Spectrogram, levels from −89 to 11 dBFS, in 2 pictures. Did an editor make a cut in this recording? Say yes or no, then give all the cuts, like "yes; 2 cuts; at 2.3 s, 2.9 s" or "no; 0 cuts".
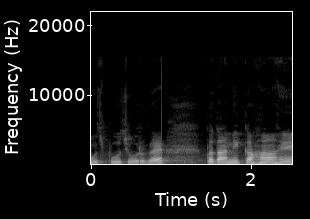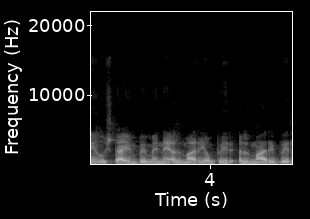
no; 0 cuts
